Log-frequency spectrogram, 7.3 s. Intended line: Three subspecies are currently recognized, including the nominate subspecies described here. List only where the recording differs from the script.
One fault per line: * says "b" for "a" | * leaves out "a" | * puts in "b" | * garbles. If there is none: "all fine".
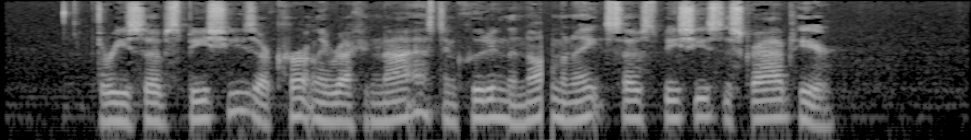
all fine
